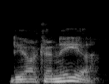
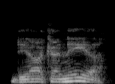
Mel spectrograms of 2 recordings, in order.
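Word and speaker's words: διακονία: Diakonia. Diakonia. That's how it's pronounced. As close as possible.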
